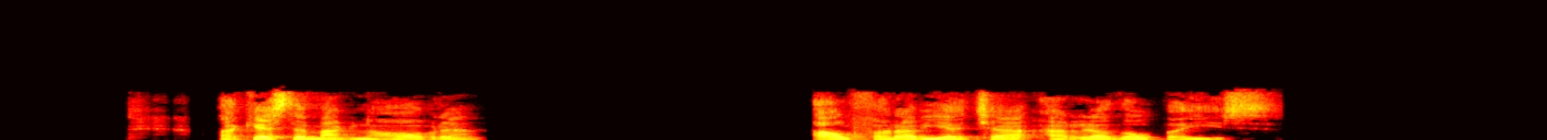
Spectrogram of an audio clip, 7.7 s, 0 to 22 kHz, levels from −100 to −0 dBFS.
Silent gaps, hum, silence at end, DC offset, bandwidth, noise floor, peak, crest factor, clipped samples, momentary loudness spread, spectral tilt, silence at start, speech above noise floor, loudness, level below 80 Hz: 2.44-4.07 s; none; 1.35 s; under 0.1%; 8.4 kHz; under -90 dBFS; -4 dBFS; 22 dB; under 0.1%; 10 LU; -4 dB/octave; 1.1 s; over 67 dB; -23 LUFS; -66 dBFS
